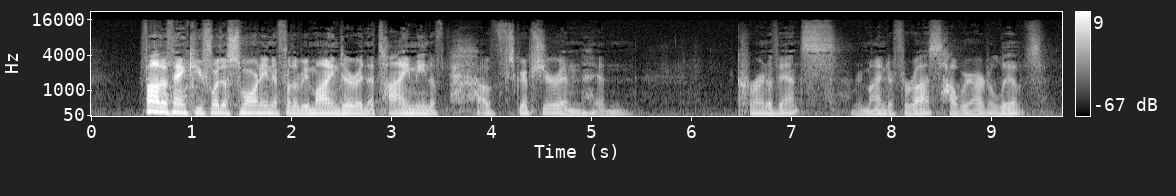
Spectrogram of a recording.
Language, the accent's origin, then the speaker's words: English; United States; And what makes me think I'm exempted? I'm an American.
